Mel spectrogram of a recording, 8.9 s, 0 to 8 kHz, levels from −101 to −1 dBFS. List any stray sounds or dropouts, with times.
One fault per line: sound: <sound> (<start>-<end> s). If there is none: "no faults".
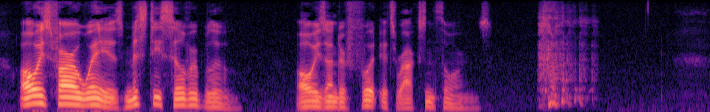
sound: laugh (6.7-7.5 s)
